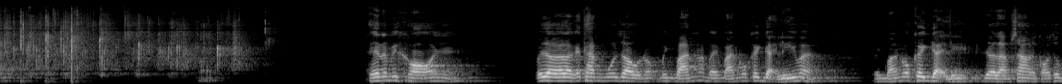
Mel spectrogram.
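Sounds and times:
audience applause: 0:00.0 - 0:02.7
speech: 0:03.7 - 0:04.8, 0:05.4 - 0:10.6.

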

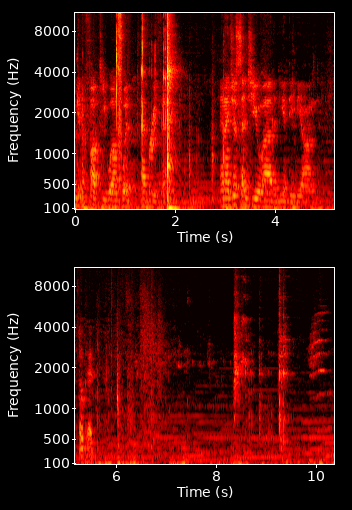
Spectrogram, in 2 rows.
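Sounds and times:
speech: 0:00.3 - 0:02.1, 0:02.9 - 0:05.8
cat meowing: 0:09.8 - 0:10.3.

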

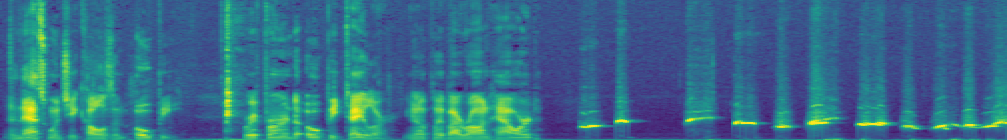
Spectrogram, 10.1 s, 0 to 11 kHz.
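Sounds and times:
speech: 0:00.1 - 0:01.8, 0:02.4 - 0:05.5
soft low thumps: 0:00.8 - 0:05.6
two people whistling a bouncy tune: 0:05.8 - 0:10.0.

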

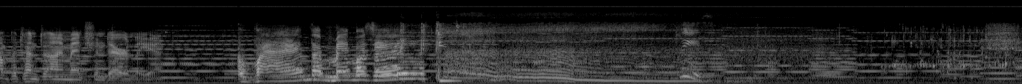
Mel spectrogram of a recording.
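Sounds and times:
speech: 0:00.1 - 0:01.8, 0:02.4 - 0:05.4, 0:06.8 - 0:07.2
wine being poured into a glass: 0:07.5 - 0:10.2.

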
